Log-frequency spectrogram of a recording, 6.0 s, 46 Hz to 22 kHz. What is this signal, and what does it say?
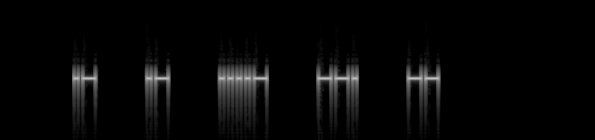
Morse code, heard as a keyed tone, about 28 wpm, spaced as for 13 wpm, 700 Hz. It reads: AA4GM
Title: USA Call Signs - 5 Characters - 4x Character Spacing - 28wpm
